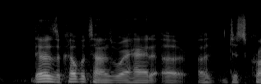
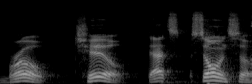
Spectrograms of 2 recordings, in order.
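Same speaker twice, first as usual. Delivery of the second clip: 1 friend warning; 5 semitones higher, 7 dB louder, much slower than usual. Retold or imitated.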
